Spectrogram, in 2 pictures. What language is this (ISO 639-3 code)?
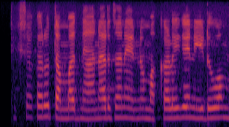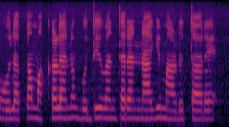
kan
